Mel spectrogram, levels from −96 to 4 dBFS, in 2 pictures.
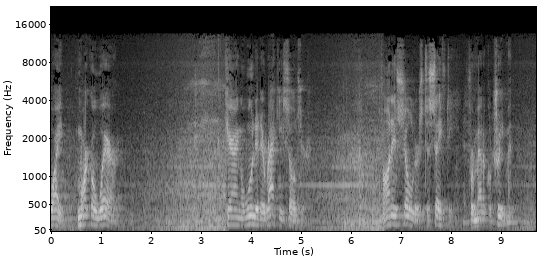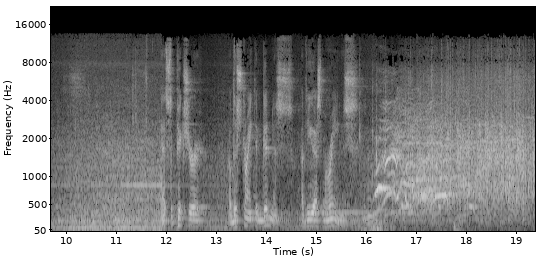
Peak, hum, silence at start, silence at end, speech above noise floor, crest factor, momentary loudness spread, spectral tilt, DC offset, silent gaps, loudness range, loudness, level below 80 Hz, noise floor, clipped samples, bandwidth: -6 dBFS; none; 0 s; 0 s; 20 dB; 18 dB; 18 LU; -3 dB/octave; under 0.1%; none; 7 LU; -22 LUFS; -46 dBFS; -43 dBFS; under 0.1%; 13.5 kHz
